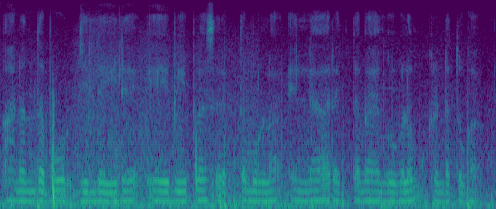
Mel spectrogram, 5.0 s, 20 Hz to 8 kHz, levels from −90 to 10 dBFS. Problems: low volume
